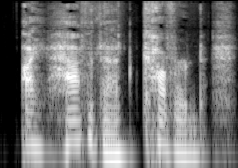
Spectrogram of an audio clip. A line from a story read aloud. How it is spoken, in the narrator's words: she whispered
